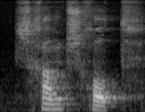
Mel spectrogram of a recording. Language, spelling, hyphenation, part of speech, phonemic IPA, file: Dutch, schampschot, schamp‧schot, noun, /ˈsxɑmp.sxɔt/, Nl-schampschot.ogg
- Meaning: grazing shot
